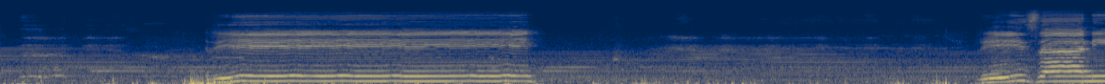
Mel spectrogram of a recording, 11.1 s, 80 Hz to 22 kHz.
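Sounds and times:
faint steady drone: 0:00.0 - 0:11.0
low rumbling noise: 0:00.0 - 0:11.0.

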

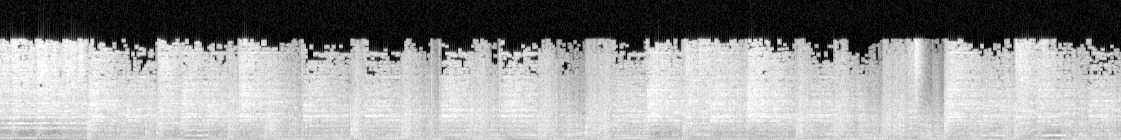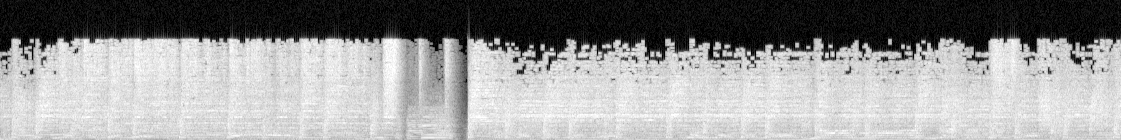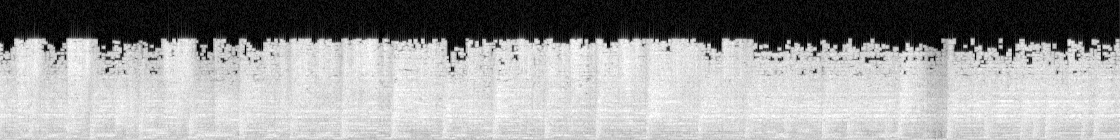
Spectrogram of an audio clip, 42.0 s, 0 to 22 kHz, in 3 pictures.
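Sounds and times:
metal band playing: 0:00.0 - 0:42.0.

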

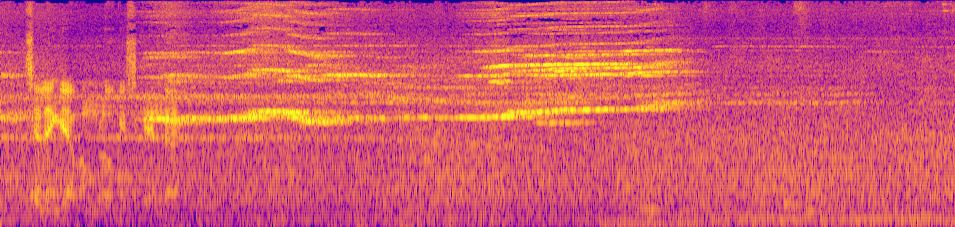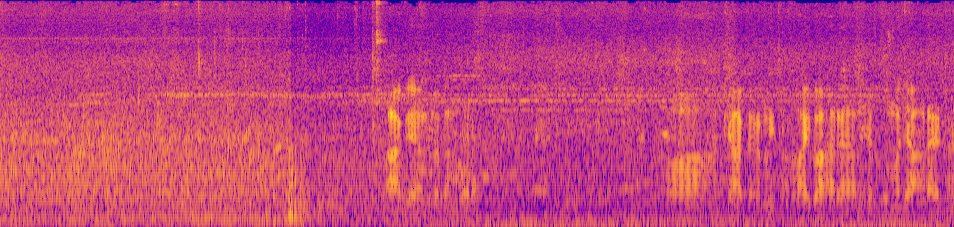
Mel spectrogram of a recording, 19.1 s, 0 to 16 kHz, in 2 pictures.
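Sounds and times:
train brakes squealing: 0:00.0 - 0:09.6, 0:11.0 - 0:18.9
low train hum and rumble: 0:00.0 - 0:19.0.

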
